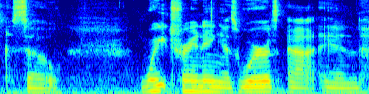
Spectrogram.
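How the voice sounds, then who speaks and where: A woman speaks with fairly low pitch and fairly even intonation. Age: 60s. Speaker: wellness teacher. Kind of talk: casual talk during live self-care session. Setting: livestream at home. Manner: halting, many fillers.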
